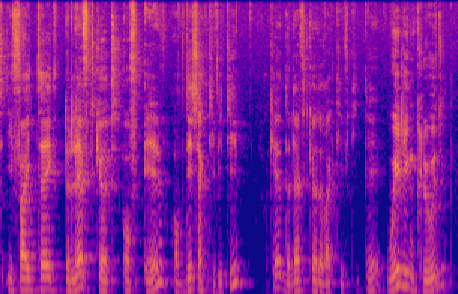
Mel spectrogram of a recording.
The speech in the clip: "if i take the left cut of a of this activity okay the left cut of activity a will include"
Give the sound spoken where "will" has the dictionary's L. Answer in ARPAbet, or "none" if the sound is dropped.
L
